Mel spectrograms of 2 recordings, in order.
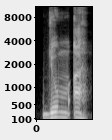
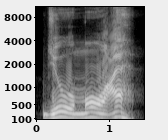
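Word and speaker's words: جمعة: al-jumu'ah al-jund moah ada sebagian orang baca ya ayyuhalladzina amanu idza nudiya lissholati meomine Jumat itu salah miau Mi jumoah bacanya gitu bukan Jumat Tapi apa jumoah Nah di surat al-jumu'ah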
